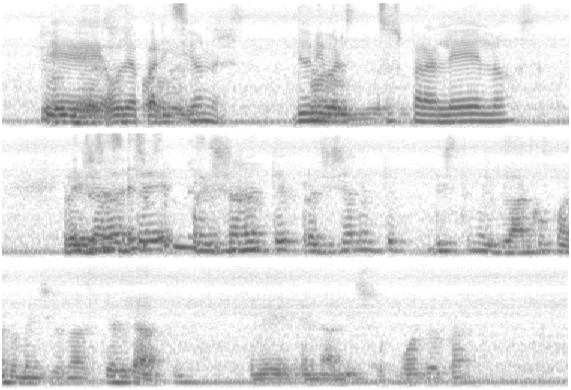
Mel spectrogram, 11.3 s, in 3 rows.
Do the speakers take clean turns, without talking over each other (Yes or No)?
No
